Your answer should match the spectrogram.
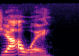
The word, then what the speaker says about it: Yahweh: It was actually pronounced Yahweh.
